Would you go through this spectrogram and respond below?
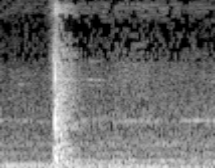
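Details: A single sharp crack from the neck during a chiropractic cervical spine adjustment for shoulder stiffness, over quiet room noise; neck joint cavitation.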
